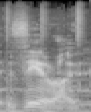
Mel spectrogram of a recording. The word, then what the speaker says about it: Xero: So app number 1 is Xero, spelled with an X, very weird. Spelled with an X, Xero.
